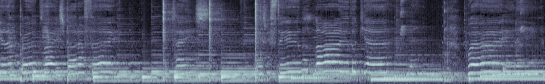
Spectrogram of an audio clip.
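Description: Acoustic guitar strummed and picked in a slow chord pattern, the chords changing every couple of seconds.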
